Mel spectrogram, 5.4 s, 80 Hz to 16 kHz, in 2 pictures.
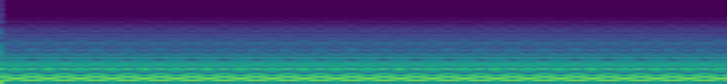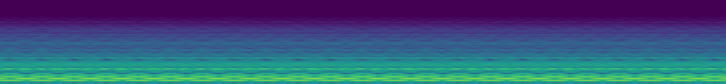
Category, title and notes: Sound effects > Other mechanisms, engines, machines
EMD 567 engine notch 4 (synth recreation)
This sound is great for train simulators!
notch, mover, rail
